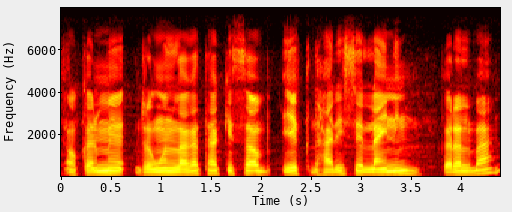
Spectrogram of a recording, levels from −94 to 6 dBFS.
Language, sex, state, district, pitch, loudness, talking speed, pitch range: Bhojpuri, male, Jharkhand, Palamu, 135 Hz, -17 LUFS, 165 wpm, 120-140 Hz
